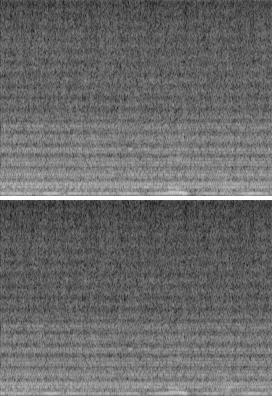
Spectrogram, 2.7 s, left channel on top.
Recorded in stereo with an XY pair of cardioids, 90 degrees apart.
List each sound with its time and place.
0.0 s a drone: 20° left
1.7 s crying: 30° left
